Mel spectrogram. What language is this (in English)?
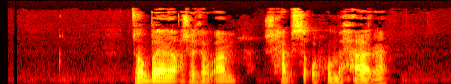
Kabardian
